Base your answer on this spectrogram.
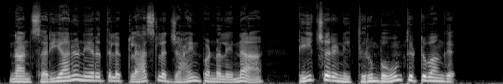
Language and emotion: Tamil, fearful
